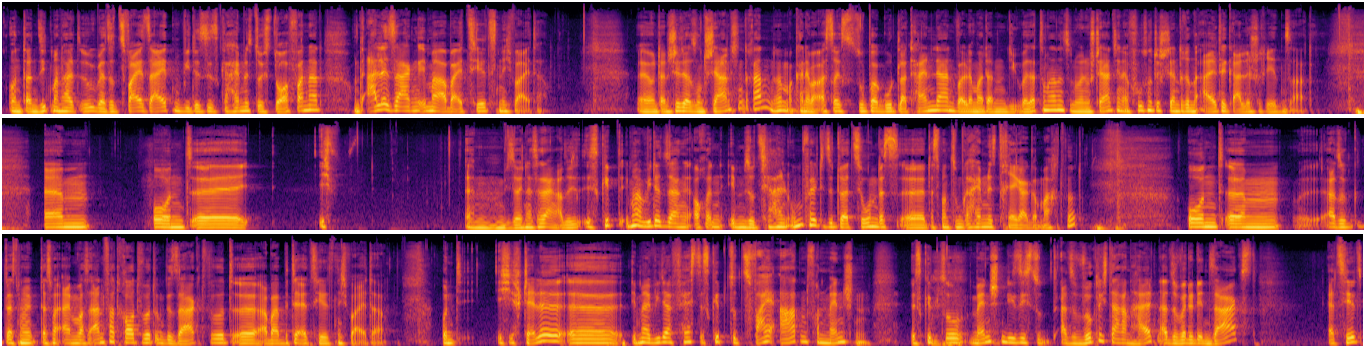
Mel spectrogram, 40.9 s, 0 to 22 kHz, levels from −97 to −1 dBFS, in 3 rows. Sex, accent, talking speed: male, German, 205 wpm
